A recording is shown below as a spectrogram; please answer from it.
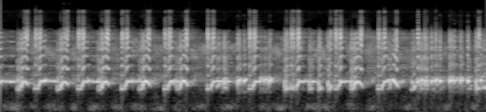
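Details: Hunting-lure recording of a barred rail: a rapid chain of coarse, upslurred honking notes, roughly two or more per second, loud and insistent, with a slightly uneven rhythm.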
